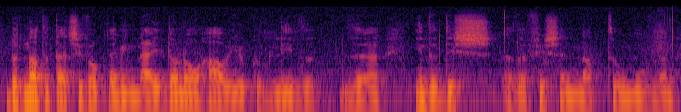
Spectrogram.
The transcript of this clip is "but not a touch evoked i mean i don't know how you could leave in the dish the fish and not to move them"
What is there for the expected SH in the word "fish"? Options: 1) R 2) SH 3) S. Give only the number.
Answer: 2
